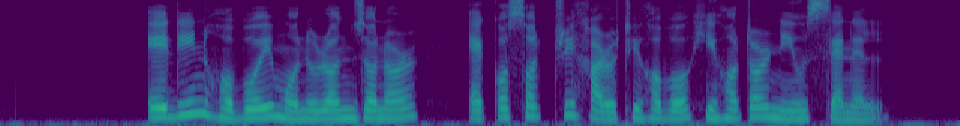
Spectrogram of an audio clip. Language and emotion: Assamese, neutral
